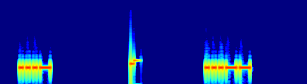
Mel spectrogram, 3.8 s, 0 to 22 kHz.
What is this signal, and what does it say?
Morse code, heard as a keyed tone, about 27 wpm, 700 Hz. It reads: V 3
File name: Single-Letter-Number-28wpm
